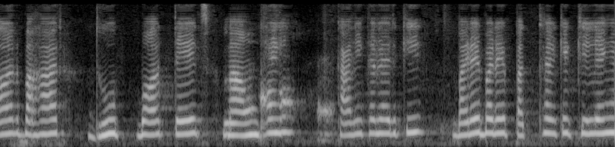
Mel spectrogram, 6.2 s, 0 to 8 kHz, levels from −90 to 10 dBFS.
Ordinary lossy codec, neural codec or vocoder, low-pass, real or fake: none; codec, 16 kHz, 1.1 kbps, Voila-Tokenizer; none; fake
